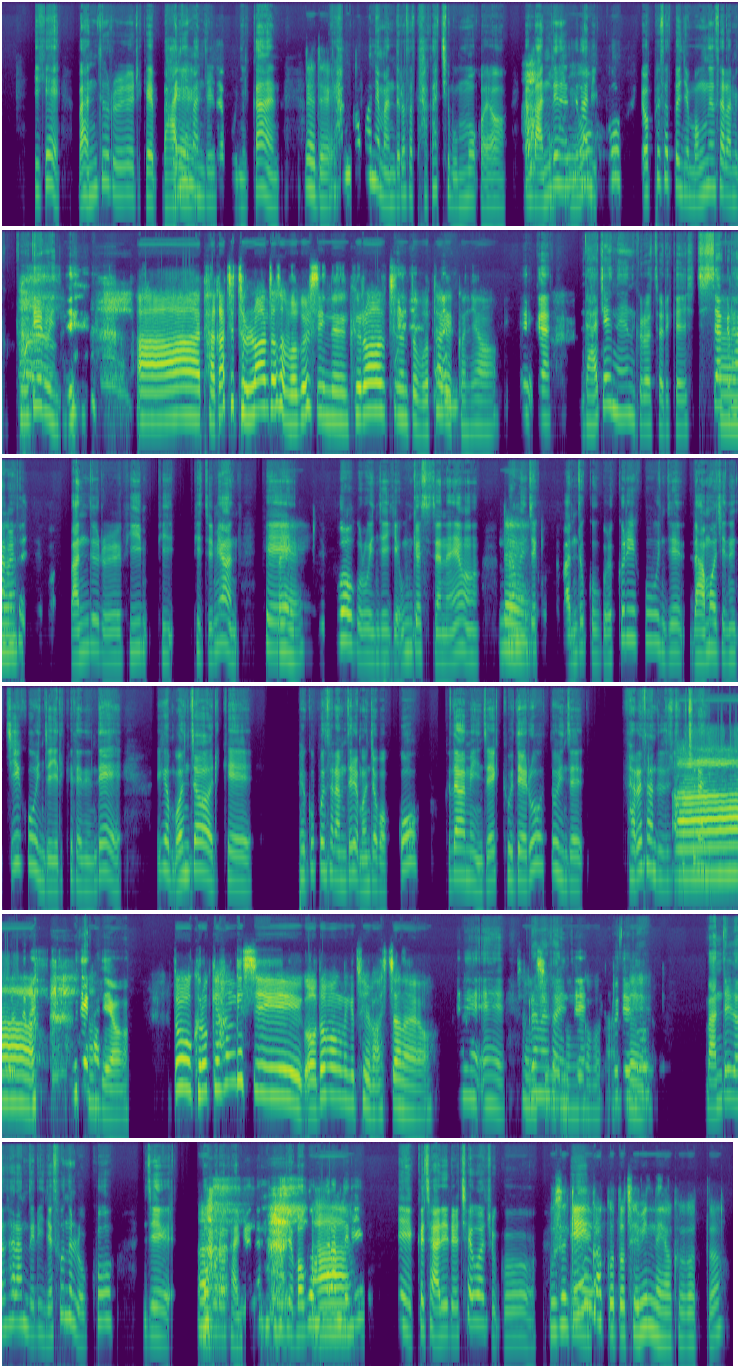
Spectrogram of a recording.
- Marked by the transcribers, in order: distorted speech; tapping; gasp; laugh; background speech; laugh; other background noise; laugh; unintelligible speech; laugh
- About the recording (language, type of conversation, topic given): Korean, podcast, 함께 음식을 나누며 생긴 기억 하나를 들려주실 수 있나요?
- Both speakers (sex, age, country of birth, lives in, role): female, 25-29, South Korea, Germany, host; female, 55-59, South Korea, United States, guest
